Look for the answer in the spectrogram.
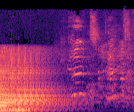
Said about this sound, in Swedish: Vem var det som puttade? Var det du som puttade? Nej. Vad var det för ljud då? En prutt. Ja, men det var en prutt ju.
